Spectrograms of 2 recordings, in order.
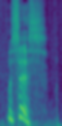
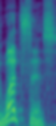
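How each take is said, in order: First: The T in "what's" is dropped. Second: The T in "what's" is clearly pronounced. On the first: The speaker calls it right. "You don't pronounce that T" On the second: The speaker calls it wrong. "then he goes, it's what's this? No, no, no"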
